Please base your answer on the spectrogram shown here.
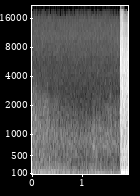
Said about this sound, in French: Soudain, un 240 fusant éclate à 300 mètres. Le souffle de l'explosion est énorme. On a l'impression que le ballon va éclater.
